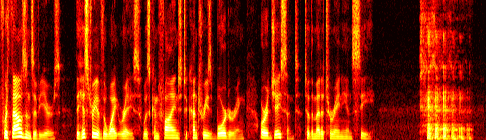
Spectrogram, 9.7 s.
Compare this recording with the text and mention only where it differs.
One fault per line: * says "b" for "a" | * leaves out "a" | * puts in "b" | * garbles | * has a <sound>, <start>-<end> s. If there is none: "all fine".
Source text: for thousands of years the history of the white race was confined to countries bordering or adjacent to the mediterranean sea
* has a laugh, 8.4-9.5 s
